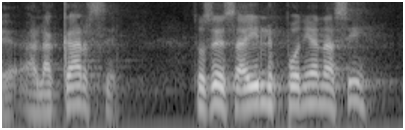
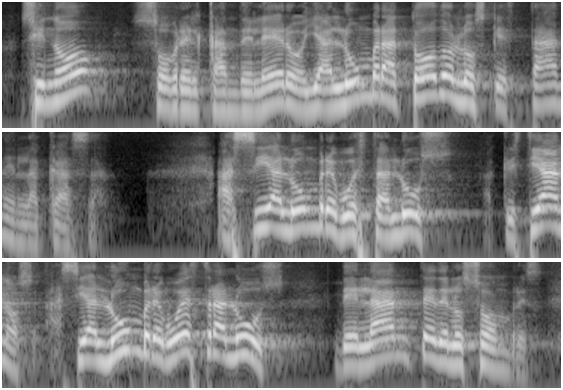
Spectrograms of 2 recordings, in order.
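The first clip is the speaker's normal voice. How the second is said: scripture reading; 3 semitones higher, 8 dB louder than usual. Acted. Reads scripture with force.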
